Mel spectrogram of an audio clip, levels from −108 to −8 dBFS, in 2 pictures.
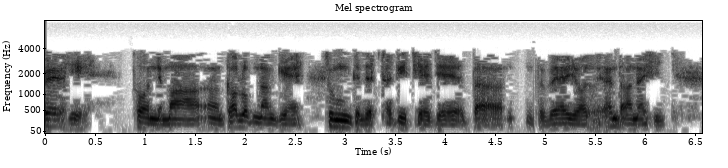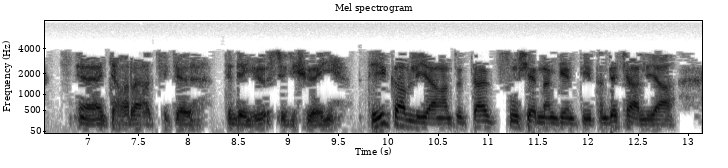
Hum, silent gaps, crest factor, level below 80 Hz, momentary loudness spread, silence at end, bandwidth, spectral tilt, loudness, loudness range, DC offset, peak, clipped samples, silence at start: none; none; 16 dB; -56 dBFS; 7 LU; 0 s; 4 kHz; -9 dB/octave; -15 LUFS; 2 LU; under 0.1%; 0 dBFS; under 0.1%; 0 s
